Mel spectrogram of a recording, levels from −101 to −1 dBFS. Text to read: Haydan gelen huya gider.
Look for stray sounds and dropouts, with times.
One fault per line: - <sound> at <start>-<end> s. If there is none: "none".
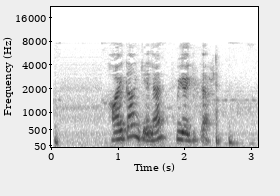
none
